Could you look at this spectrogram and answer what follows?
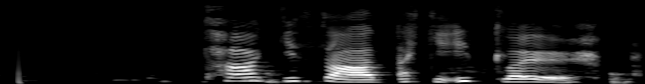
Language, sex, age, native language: Icelandic, female, 8, Icelandic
